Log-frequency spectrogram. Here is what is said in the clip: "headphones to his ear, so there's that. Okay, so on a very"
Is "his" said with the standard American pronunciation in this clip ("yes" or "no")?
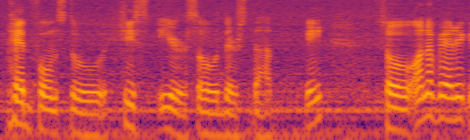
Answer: no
